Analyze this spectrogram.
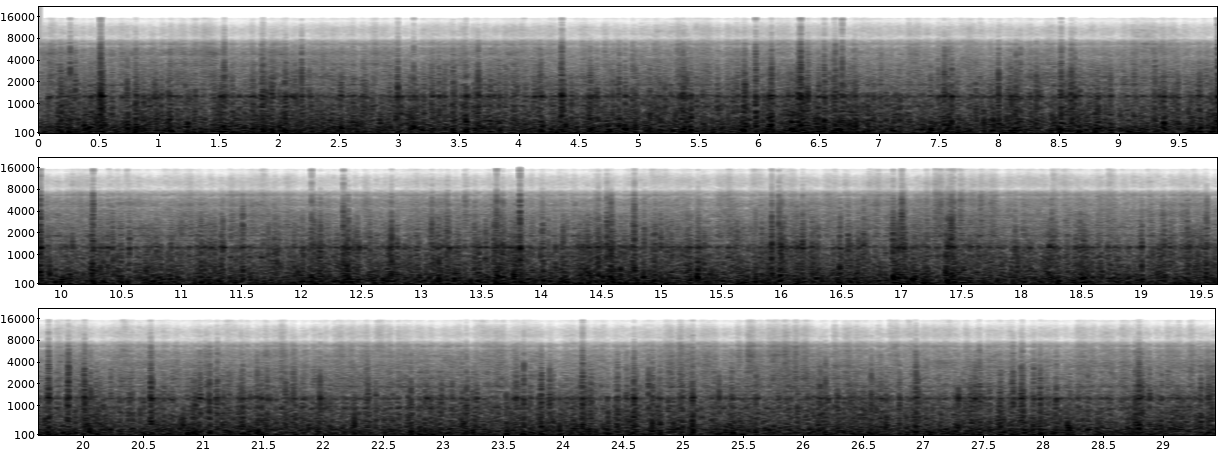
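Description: Steady running noise of a train at speed, heard from on board: wheels rumbling on the rails, wind buffeting the microphone, and a constant scatter of clicks and rattles with a faint steady whine.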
